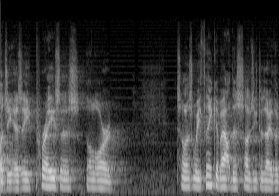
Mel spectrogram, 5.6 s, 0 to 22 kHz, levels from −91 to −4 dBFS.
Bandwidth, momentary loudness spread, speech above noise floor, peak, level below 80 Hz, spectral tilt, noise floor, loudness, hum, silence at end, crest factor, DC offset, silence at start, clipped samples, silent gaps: 15 kHz; 9 LU; 30 dB; -8 dBFS; -64 dBFS; -5.5 dB/octave; -57 dBFS; -27 LUFS; none; 0 s; 20 dB; under 0.1%; 0 s; under 0.1%; none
